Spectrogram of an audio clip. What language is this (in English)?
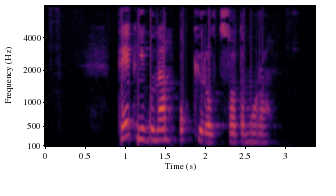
Mari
